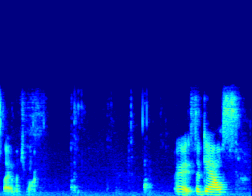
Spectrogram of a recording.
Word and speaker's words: Gauss: much more alright so Gauss rhymes with mouse remember I so Carl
